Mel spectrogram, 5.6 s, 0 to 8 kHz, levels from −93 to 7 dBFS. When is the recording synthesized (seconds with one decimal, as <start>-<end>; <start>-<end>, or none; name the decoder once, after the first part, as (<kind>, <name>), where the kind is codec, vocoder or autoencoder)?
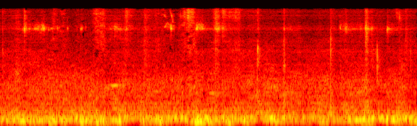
0.0-0.6 (codec, DAC); 1.4-2.1; 2.6-5.6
